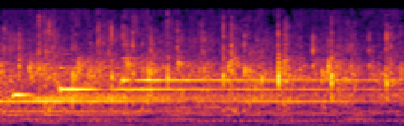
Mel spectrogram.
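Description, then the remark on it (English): A church audience clapping their hands in excitement about the word of God, a dense, steady wash of applause that holds at an even level throughout, with sustained musical tones humming underneath. “Somebody clap your hands and be excited about the word of God today.”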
